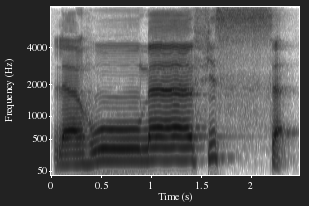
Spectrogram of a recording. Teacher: Fi sebenarnya mad tabi'i juga panjang 2 harokat, akan tetapi karena ada huruf sukun, yakni lam sukun setelahnya, maka hilang mad tabi'inya, hilang madnya. Jadi tidak dibaca panjang.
